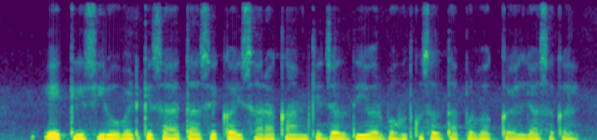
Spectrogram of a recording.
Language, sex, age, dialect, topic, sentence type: Magahi, male, 41-45, Western, agriculture, statement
